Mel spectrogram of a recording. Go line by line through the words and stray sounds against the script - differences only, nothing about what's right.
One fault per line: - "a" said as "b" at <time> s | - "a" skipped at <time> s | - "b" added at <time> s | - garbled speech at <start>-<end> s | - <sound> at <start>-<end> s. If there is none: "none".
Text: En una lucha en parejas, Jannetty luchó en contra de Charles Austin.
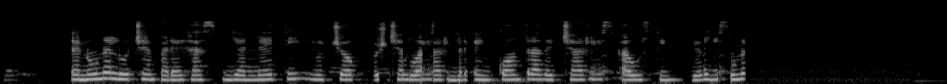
- garbled speech at 3.7-4.7 s
- garbled speech at 6.9-7.5 s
